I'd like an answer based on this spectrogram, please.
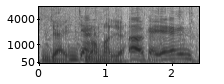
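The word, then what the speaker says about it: N'Diaye: And I said N'Diaje, but your surname is pronounced in a different way. Is it N'Diaje? Njai.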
